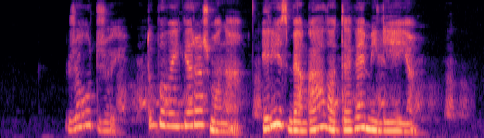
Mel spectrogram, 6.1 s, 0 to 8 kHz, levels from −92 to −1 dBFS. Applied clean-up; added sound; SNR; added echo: none; Bark; 20 dB; none.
